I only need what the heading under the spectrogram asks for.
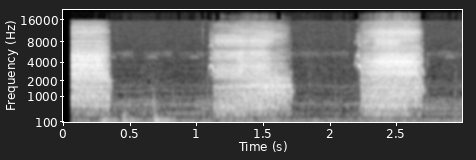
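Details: Barn owls at a live nest camera in Israel, 26 April 2021, mother preening her five chicks; three harsh, broadband hissing bursts, each about a third to half a second long, spaced roughly a second apart, over a quiet background.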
